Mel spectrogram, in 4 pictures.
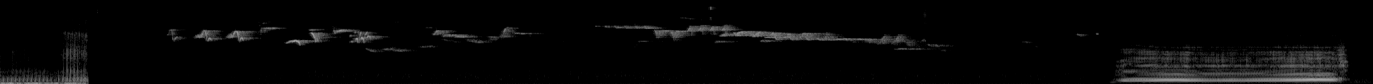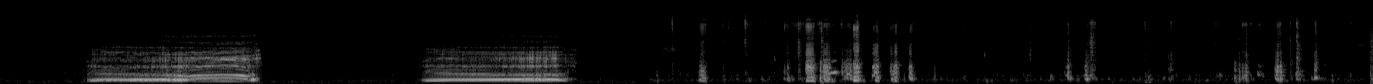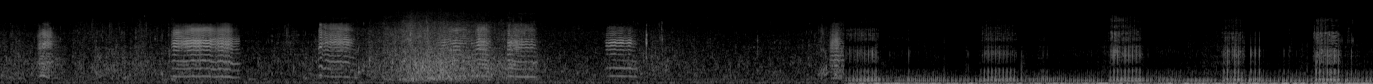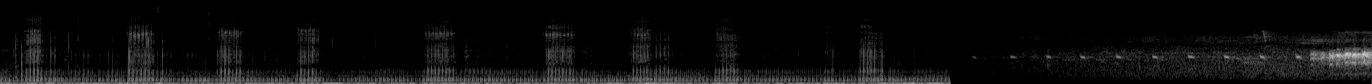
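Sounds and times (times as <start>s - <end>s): kitten purring: 0.0s - 0.9s, 35.8s - 50.7s
high warbling animal calls: 50.9s - 54.9s.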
